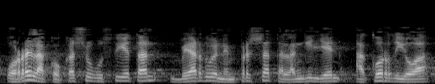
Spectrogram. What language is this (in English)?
Basque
